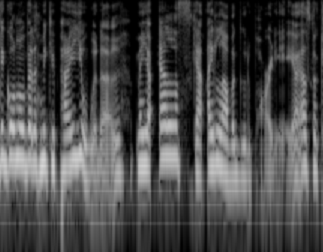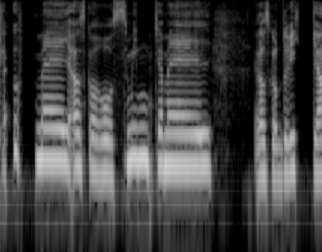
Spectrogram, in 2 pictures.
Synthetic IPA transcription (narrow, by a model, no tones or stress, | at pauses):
d̪ɛɡoːɳuːɡvɛldɪt̪mʏkːəɪpʰæɾɪuːd̪ə̰ɾmɛnjɑːɡɛlskaɾʔajlʌvəɡʊd̪̚pʰɑ̰ːɹɾɪ̰jʔɑːɡɛlskaɾɔkʰlɛʔɵpːmɛjjɑɡɛlskaɾɔsmɪŋkamɛj | jɑ̰ɡɛlskaɾɔd̪ɾɪkːa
